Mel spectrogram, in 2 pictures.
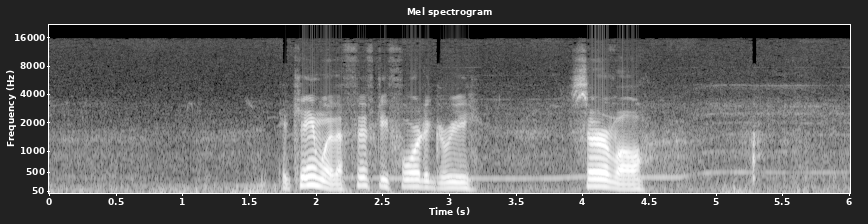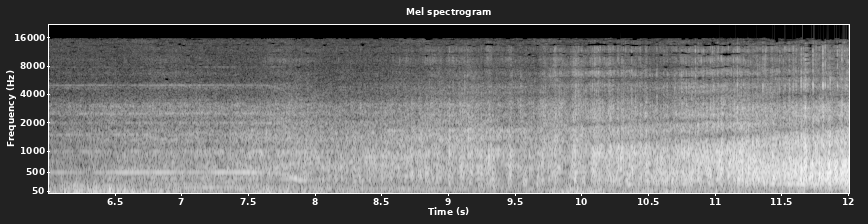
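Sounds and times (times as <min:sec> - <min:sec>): ducted fan whine: 0:00.0 - 0:12.0
ducted fan rushing whoosh: 0:02.0 - 0:10.2.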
